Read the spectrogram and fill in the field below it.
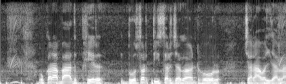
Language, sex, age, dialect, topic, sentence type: Bhojpuri, male, 25-30, Northern, agriculture, statement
